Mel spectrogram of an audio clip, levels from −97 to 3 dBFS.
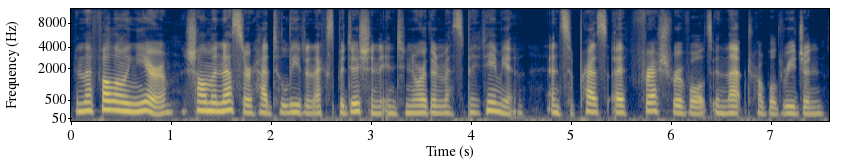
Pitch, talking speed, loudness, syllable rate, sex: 180 Hz, 175 wpm, -21 LUFS, 5.6 syllables/s, female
